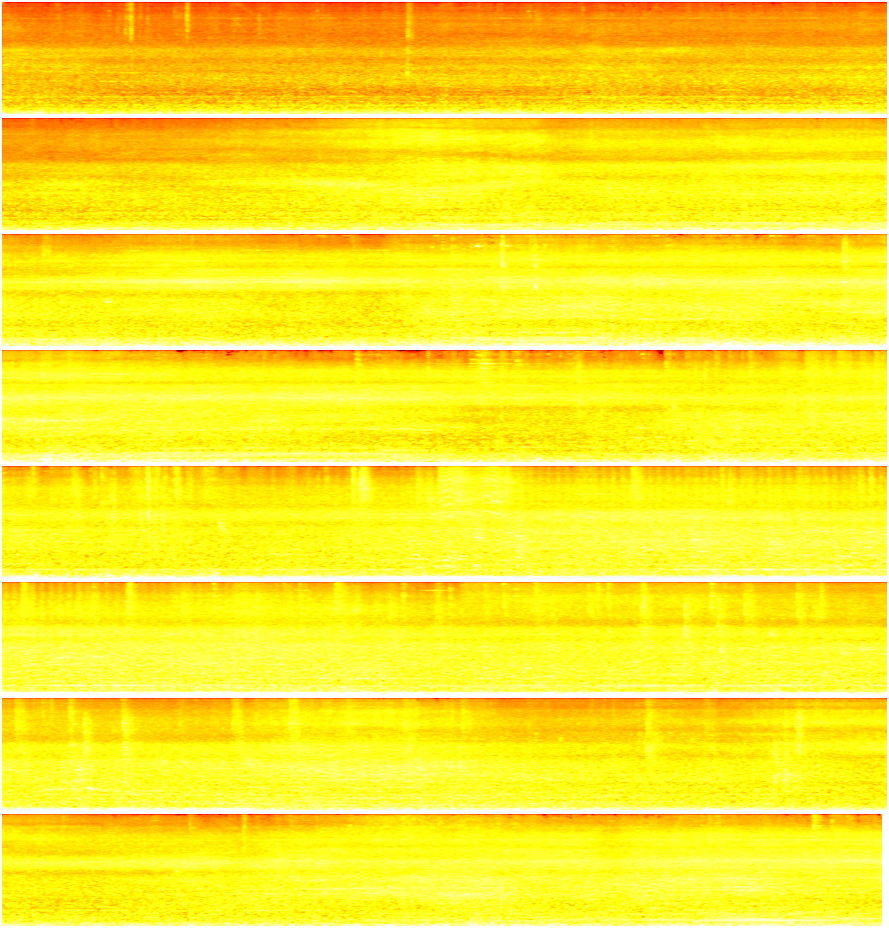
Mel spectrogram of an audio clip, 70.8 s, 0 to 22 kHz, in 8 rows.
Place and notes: Linsen Rd., Yilan City - walking on the Road
walking on the Road, Traffic Sound, Hot weather
Sony PCM D50+ Soundman OKM II
5 July 2014, 10:28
